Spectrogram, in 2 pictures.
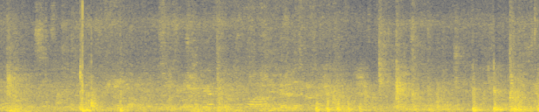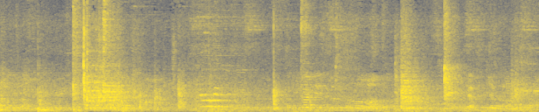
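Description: A foosball ball cracks against the figures and the table walls.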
